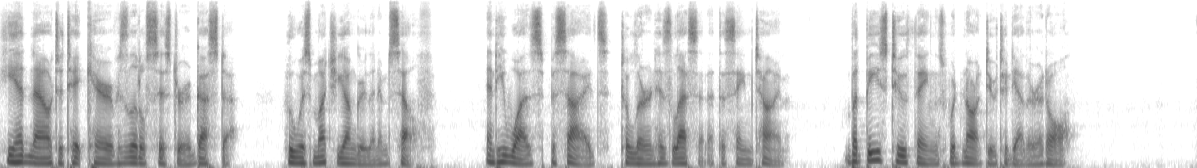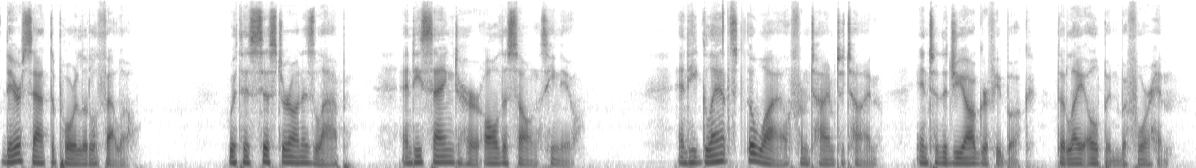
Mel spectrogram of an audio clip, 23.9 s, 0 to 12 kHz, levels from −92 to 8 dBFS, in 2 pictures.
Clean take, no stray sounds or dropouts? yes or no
yes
